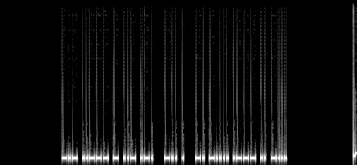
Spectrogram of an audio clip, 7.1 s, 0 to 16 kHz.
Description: Morse code, heard as a keyed tone, about 36 wpm, 700 Hz. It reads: K2TUR DE N6JIB
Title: USA Callsign DE Callsign - 5 Characters - 35wpm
